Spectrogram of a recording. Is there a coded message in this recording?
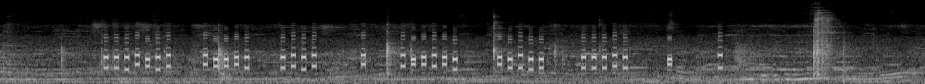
Yes: DTMF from 1.0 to 7.2 s, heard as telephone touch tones, dialled by machine, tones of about 40 ms, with the noise of a restaurant. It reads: 552#729 #7705 5929 # 9*0901 04614 55595 * 6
